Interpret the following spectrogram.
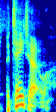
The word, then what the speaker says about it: PTTH: Uh so we have one bot buff in the wit area this week which is potato. Uh it's spelled PTTH uh and is about reverse HTTP.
